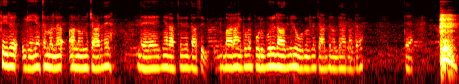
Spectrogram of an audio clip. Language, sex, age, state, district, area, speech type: Dogri, male, 18-30, Jammu and Kashmir, Reasi, rural, spontaneous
